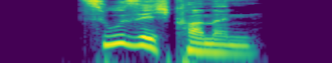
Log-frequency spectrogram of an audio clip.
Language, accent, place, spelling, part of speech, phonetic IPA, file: German, Germany, Berlin, zu sich kommen, phrase, [t͡suː zɪç ˈkɔmən], De-zu sich kommen.ogg
- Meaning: to come to; to regain consciousness or calm after fainting, shock, rage, etc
